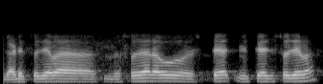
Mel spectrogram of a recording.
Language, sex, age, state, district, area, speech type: Odia, male, 18-30, Odisha, Boudh, rural, conversation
